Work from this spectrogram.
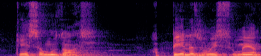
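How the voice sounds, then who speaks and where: Through noticeable background noise, a man speaks at a fairly slow pace with ordinary pitch variation. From São Paulo interior, Brazil. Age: 60s. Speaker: elderly local resident sharing memories. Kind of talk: oral history interview.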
